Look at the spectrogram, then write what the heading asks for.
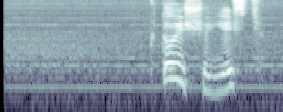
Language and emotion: Russian, neutral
